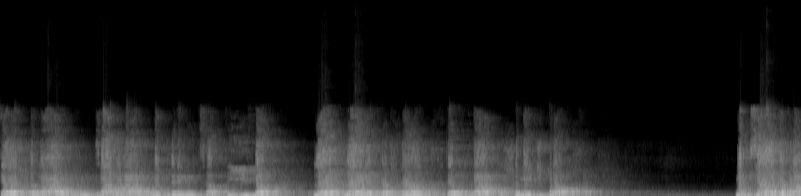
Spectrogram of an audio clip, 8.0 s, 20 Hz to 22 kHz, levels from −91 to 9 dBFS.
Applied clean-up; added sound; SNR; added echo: none; none; none; reverberation time 1.0 s.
